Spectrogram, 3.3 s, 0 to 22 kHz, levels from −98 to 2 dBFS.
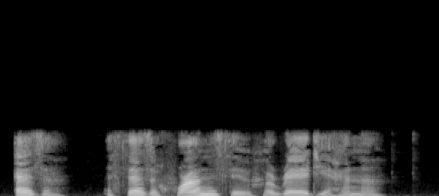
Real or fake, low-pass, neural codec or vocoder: real; 7.2 kHz; none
